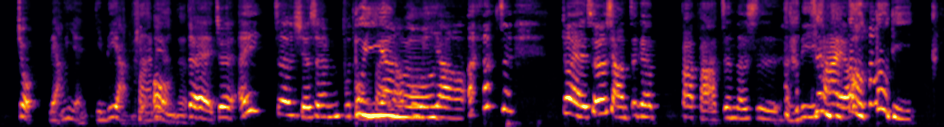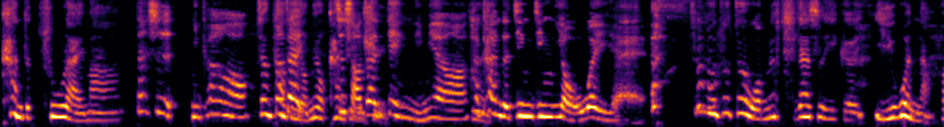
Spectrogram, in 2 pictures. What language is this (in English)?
Chinese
